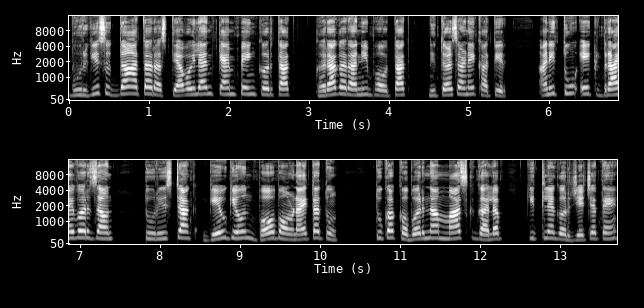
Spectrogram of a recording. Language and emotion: Goan Konkani, neutral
